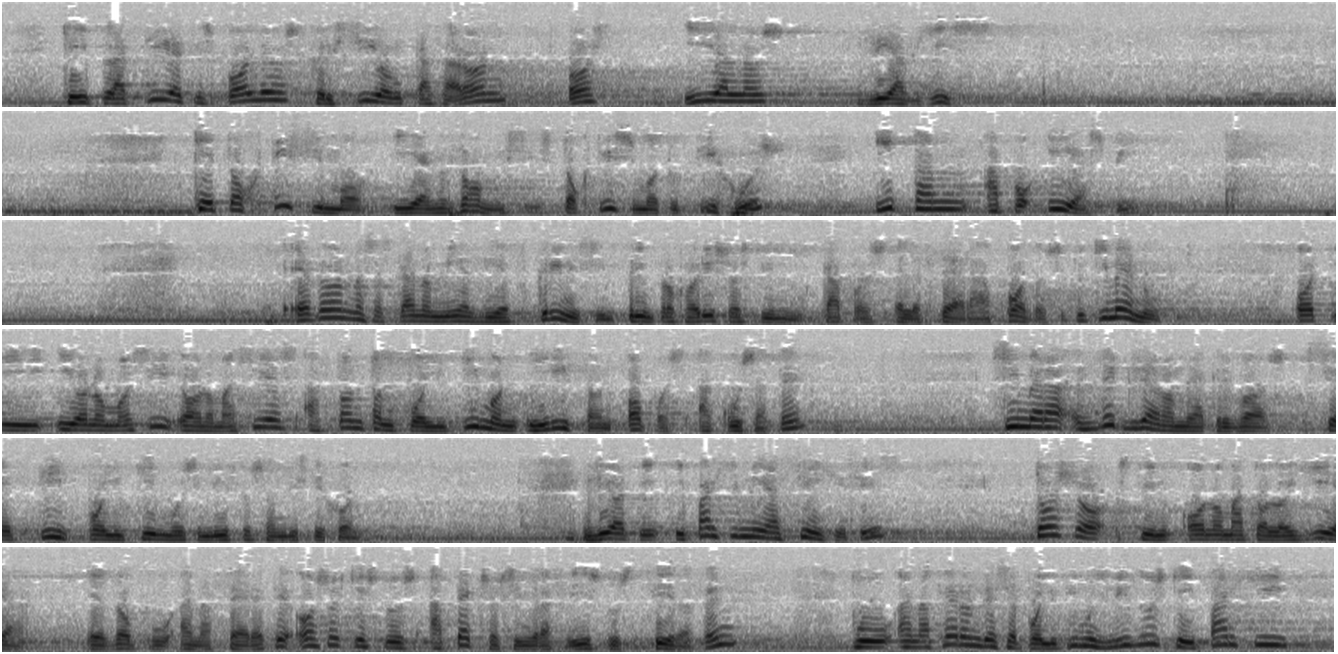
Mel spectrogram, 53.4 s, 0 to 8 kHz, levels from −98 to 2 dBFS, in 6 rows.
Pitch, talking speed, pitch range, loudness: 145 Hz, 90 wpm, 120-175 Hz, -16 LUFS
